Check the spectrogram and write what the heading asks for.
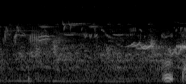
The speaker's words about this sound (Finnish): kuinka kauan tämä hanhien taustakuoro täällä esiintyy?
